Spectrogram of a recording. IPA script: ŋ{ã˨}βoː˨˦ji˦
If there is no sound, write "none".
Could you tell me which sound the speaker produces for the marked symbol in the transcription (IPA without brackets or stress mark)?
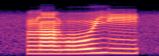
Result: ã˨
